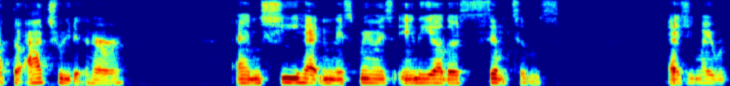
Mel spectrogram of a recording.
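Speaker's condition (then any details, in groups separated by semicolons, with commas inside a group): No condition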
